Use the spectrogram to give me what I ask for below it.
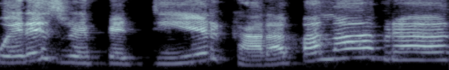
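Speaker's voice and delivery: ordinary delivery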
